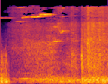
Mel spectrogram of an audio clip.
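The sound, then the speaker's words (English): A recreated car rear-end crash: a steady engine-like rumble runs throughout, then a sudden jolt of impact noise hits near the end and the loud, rough clatter continues. “what he would like me to do is recreate the terror that I went through uh, as some prick just smashed into the back of me.”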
